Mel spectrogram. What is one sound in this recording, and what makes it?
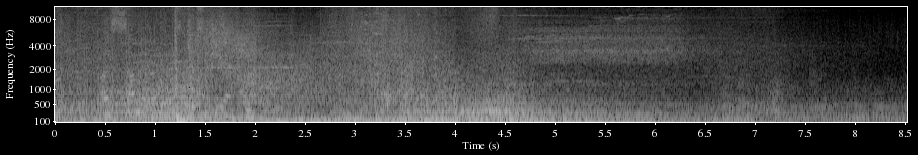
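A loud game battle of blasts and crashes rumbles and roars, then fades.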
